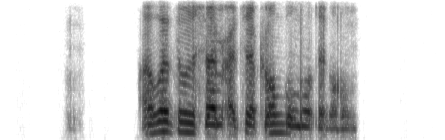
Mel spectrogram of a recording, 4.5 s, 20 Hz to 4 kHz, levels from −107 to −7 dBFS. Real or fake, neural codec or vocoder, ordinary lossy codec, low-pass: fake; autoencoder, 44.1 kHz, a latent of 192 numbers a frame, MeloTTS; Opus, 16 kbps; 3.6 kHz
